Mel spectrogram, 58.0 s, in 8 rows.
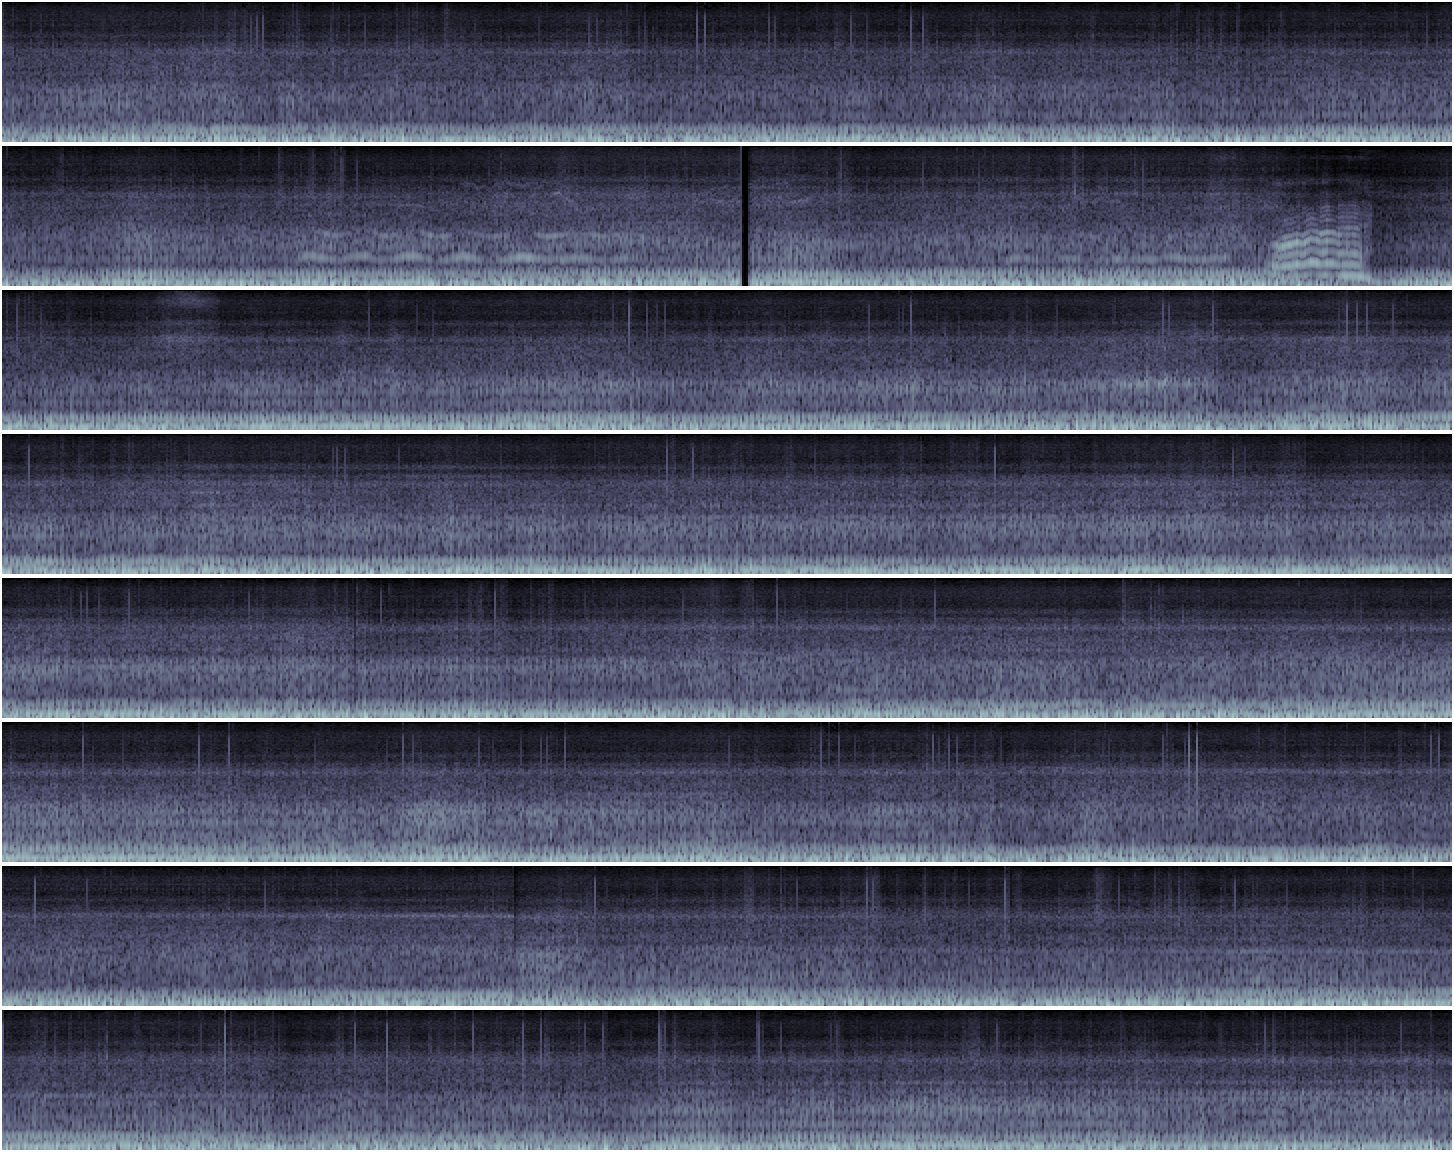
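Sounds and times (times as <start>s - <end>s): motorcycle engine at high revs: 0.0s - 58.0s
wind rush: 0.0s - 58.0s.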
